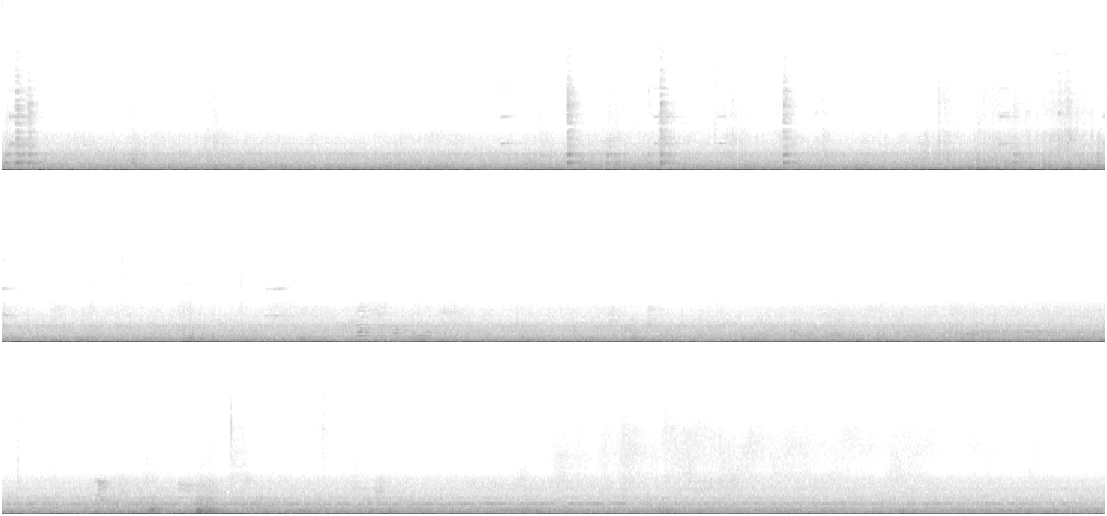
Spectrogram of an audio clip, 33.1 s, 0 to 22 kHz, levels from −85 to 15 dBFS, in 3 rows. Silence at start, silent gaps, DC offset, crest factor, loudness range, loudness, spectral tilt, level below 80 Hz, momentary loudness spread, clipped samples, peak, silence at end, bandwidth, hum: 0 s; none; under 0.1%; 12 dB; 4 LU; -35 LUFS; -8.5 dB/octave; -26 dBFS; 5 LU; under 0.1%; -8 dBFS; 0 s; 2.3 kHz; none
